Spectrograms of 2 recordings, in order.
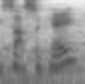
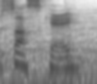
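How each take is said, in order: First: The middle u is clearly sounded. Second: The middle u is nearly silent.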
